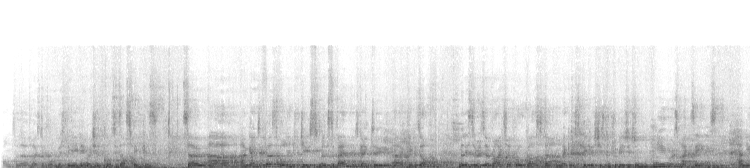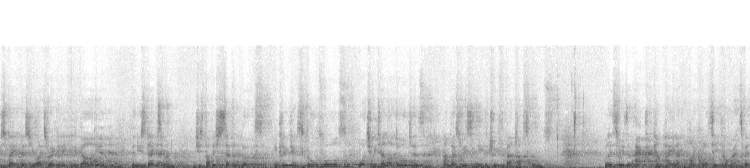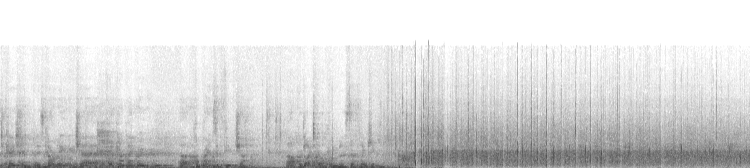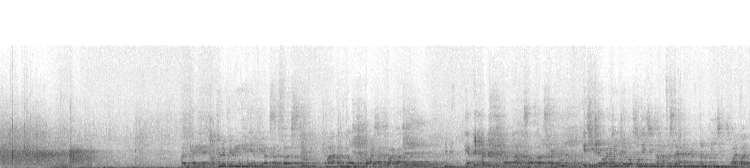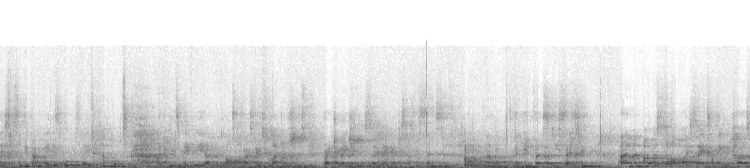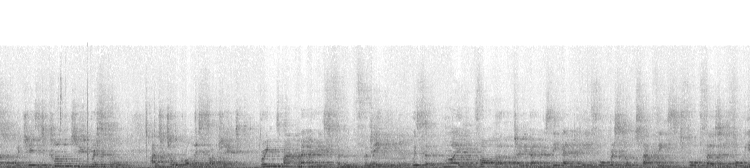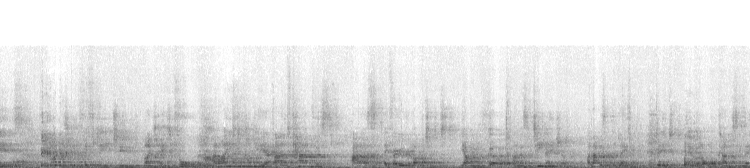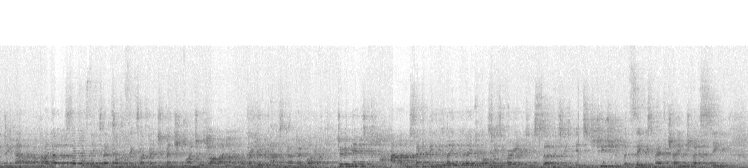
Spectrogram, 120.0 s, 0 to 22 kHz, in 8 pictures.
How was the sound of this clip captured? Speaking on the future of Social Justice, at the Bristol Festival of Ideas and Policy Press Evening, University of Bristol, December 5th.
